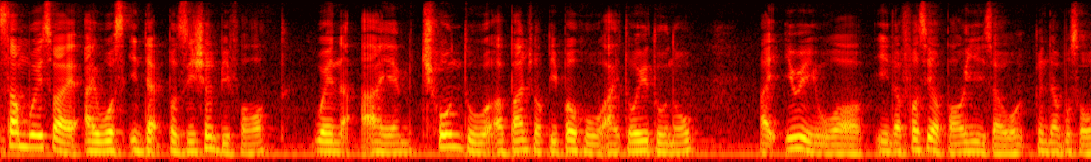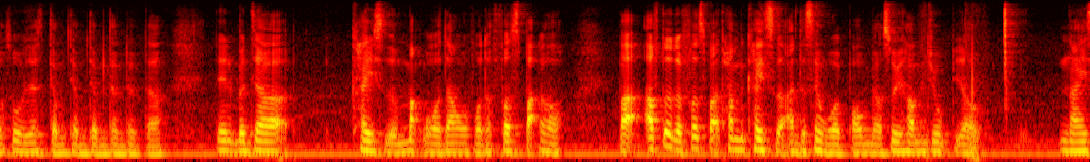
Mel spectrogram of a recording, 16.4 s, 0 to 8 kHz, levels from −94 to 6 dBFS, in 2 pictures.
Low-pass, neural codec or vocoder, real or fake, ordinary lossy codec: none; none; real; none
